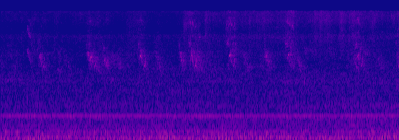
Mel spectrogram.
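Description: Small birds chirping outdoors: short, high, quick chirps in loose clusters, a few a second. Beneath them run a steady faint tone and a low background rumble.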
